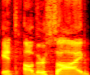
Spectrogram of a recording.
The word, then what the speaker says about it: Othercide: And it's kind of if listeners are going to look it up, it's Othercide, but it's spelled like homicide.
